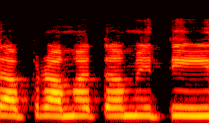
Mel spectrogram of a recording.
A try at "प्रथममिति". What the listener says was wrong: So I think you again said pramatam, it's pratamam. Pratamam, number one.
